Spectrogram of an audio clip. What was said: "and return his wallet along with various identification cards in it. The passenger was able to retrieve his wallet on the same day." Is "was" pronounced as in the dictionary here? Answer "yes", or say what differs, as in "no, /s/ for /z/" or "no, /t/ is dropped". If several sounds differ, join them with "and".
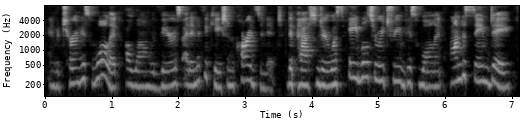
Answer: yes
